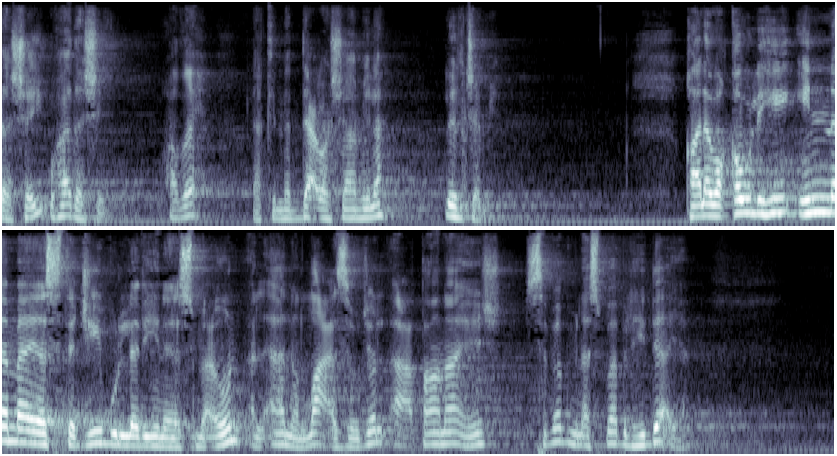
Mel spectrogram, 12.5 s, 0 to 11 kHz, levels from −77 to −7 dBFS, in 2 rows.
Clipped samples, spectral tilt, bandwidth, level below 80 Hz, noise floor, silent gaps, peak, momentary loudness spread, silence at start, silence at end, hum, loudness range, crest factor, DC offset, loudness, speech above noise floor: under 0.1%; -4.5 dB/octave; 11 kHz; -46 dBFS; -44 dBFS; none; 0 dBFS; 15 LU; 0 s; 0.7 s; none; 9 LU; 18 dB; under 0.1%; -16 LUFS; 28 dB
